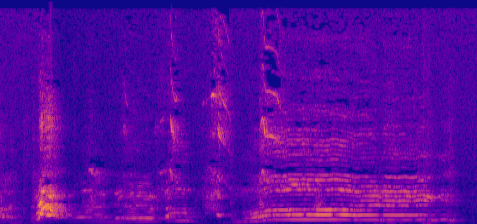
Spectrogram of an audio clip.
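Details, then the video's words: Samoyed dog singing along to an advert song he always pays attention to; short yelps and wavering notes, then a long rising howl held steady for about two seconds before fading. "samoyed singing"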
